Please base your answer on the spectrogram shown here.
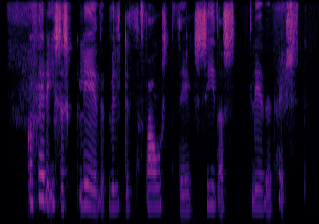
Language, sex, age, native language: Icelandic, female, 12, Icelandic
